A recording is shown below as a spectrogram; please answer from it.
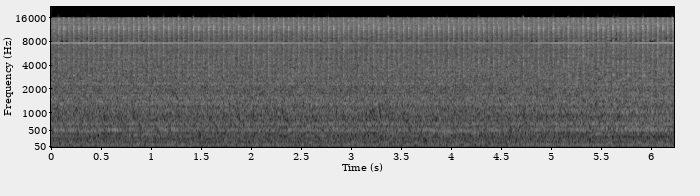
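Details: Tata Nexon 2020 BS6 XZA+S petrol engine idling, AC on/off comparison: even steady hum, faint low drone, no knocks or misses; normal idle.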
